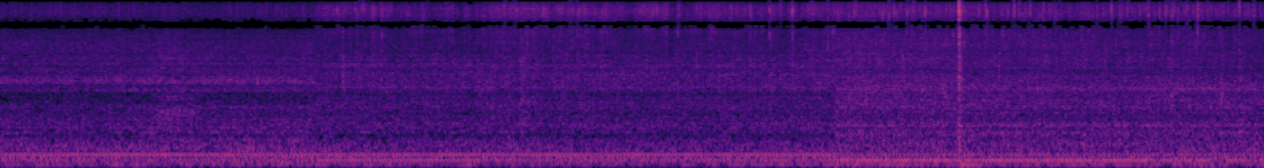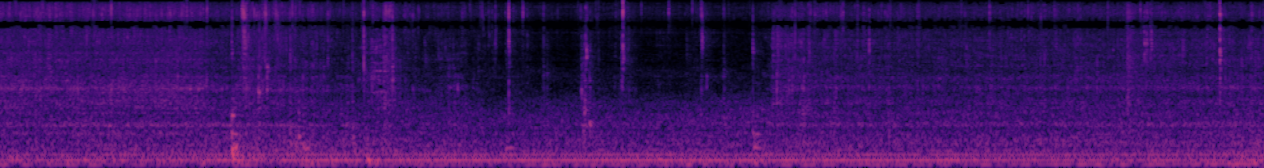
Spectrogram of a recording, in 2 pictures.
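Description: Faint kitchen sounds over a steady low hum: a few soft spoon taps and clicks as passion fruit pulp is scooped into a saucepan of blueberries.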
